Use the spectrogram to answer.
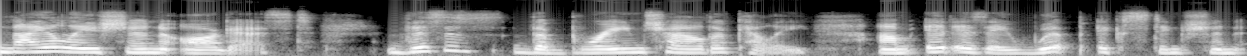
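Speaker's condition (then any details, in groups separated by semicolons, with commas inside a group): No condition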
